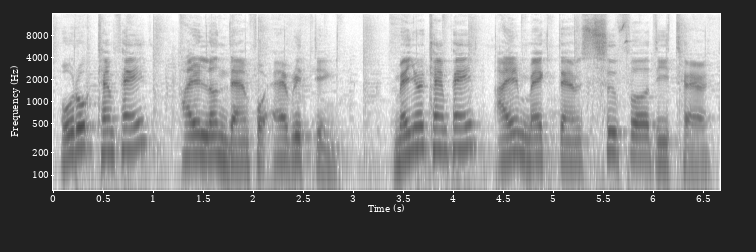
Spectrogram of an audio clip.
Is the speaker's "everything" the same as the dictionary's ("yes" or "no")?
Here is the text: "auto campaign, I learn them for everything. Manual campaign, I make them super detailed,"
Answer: no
